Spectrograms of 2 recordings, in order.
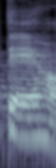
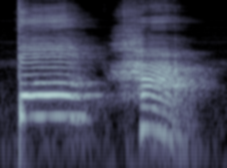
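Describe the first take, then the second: First: Said in the usual way. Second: "Terra" slowly broken in two, TER, pause, RA; split into syllables. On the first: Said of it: "quantas vezes a gente abriu a boca". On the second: Shown as a demonstration. Teacher counting syllables for pupils, "Terra" split in two. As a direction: sound out "Terra" one beat per syllable. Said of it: "quantas vezes a gente abriu a boca pra falar".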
